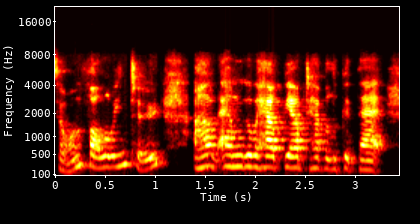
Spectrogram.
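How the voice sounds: A fairly high-pitched woman, her pitch varying in an ordinary way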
